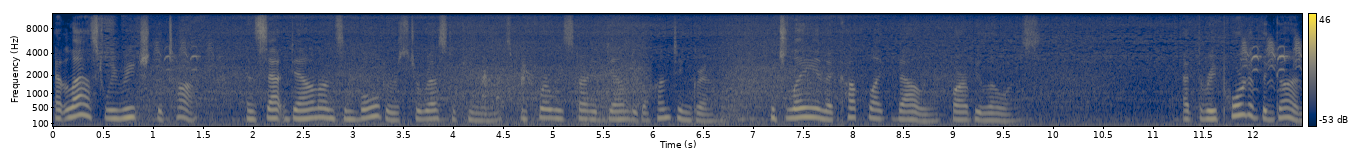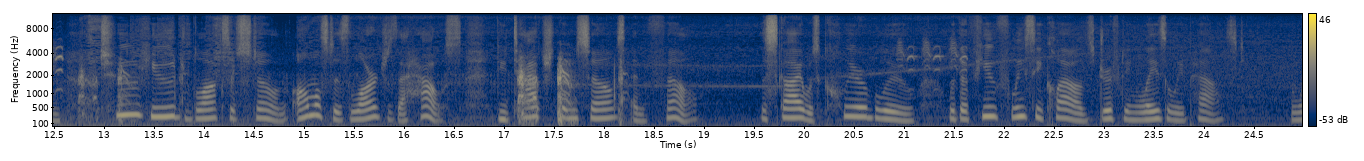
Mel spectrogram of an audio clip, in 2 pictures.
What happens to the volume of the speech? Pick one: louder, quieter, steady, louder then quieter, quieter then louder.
steady.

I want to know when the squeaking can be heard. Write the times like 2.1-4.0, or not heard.
1.0-1.6, 11.8-12.6, 20.9-21.6.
